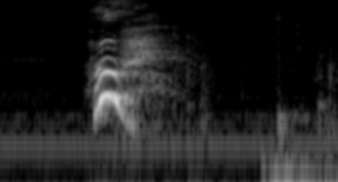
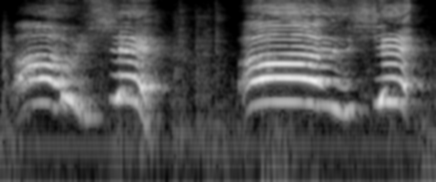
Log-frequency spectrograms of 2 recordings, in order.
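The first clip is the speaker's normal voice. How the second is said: ordinary delivery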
